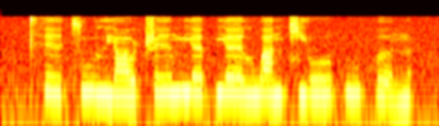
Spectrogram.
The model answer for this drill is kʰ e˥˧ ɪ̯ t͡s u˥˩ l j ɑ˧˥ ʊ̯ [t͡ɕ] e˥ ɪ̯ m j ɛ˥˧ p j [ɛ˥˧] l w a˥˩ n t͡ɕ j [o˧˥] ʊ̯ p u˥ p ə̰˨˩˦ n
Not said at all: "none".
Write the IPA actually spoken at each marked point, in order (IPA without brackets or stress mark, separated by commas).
ʈ͡ʂ, ɛ˥˧, o˥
